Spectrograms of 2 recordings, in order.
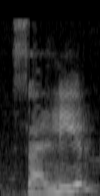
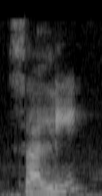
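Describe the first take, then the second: First: The word ends with a pronounced r. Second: The word ends without the final r.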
